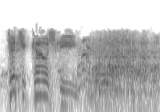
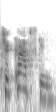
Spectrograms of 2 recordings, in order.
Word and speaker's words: Tchaikovsky: Tchaikovsky, and Debussy, Puccini, Bach, Tchaikovsky. Archie, that's Tchaikovsky. So I mispronounced one of them.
